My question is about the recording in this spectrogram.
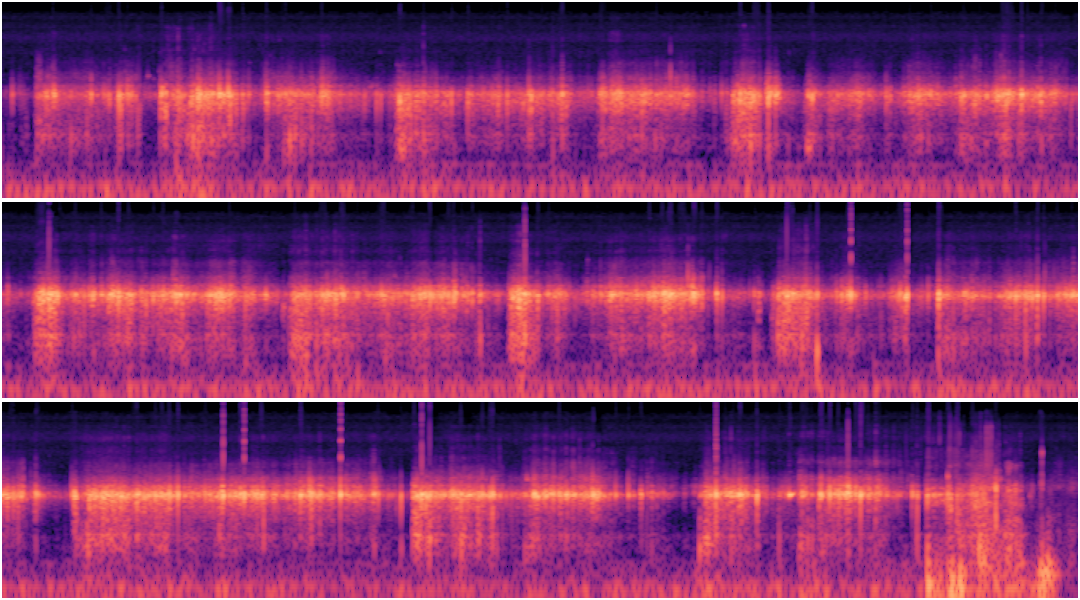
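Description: Muffled water sounds picked up by a camera held underwater in a river: irregular gurgling and sloshing surges over a constant low rumble.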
